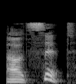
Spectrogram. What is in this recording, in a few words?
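"outsit", British English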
